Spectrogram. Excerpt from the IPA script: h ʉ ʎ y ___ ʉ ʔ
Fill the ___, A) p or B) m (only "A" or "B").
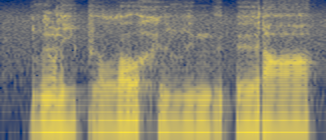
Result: B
